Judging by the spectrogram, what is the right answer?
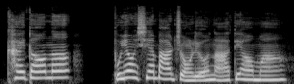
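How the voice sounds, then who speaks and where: Actress as a high-voiced, caring young daughter. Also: female voice, lively intonation, moderate pace, dry recording, studio quality, lightly acted. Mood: worried, earnest. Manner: earnest, solicitous. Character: caring, anxious young daughter of ailing mother. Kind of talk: Mandarin radio drama acting.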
